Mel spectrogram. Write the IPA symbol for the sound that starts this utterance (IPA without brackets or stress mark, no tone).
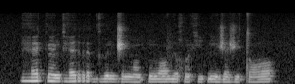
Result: ɦ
